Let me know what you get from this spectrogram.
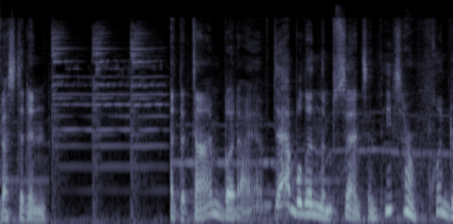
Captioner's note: bell ringing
